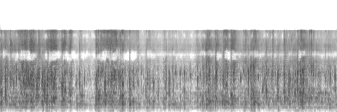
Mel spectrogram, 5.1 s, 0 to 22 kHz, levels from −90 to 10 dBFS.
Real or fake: fake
